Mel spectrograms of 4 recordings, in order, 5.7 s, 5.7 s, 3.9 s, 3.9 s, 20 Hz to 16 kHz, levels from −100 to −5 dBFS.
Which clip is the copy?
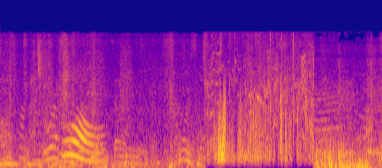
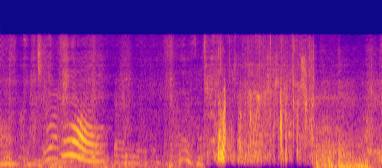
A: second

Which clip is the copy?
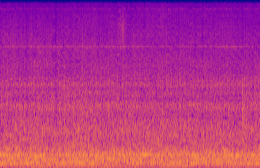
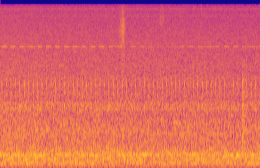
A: first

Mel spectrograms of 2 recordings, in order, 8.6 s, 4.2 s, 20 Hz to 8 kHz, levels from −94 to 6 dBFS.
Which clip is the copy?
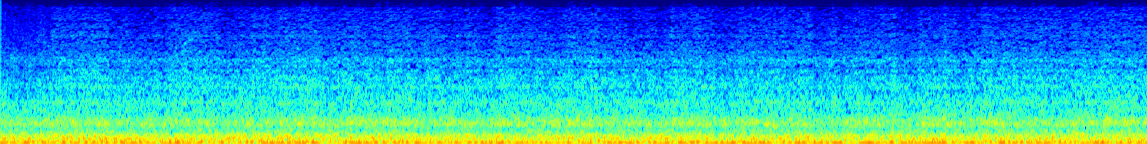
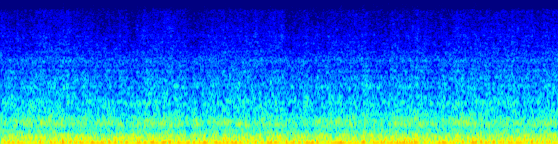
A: first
